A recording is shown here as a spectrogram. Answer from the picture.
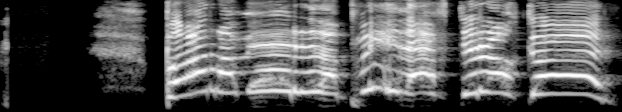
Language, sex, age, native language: Icelandic, male, 11, Icelandic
